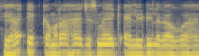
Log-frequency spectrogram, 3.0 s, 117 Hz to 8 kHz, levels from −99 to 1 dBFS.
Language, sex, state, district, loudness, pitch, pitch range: Hindi, male, Jharkhand, Deoghar, -13 LUFS, 140 Hz, 135-150 Hz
